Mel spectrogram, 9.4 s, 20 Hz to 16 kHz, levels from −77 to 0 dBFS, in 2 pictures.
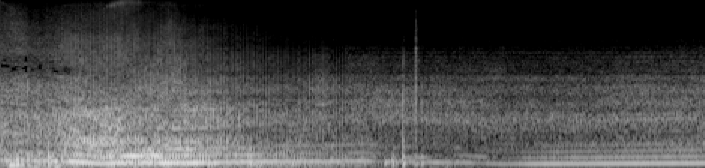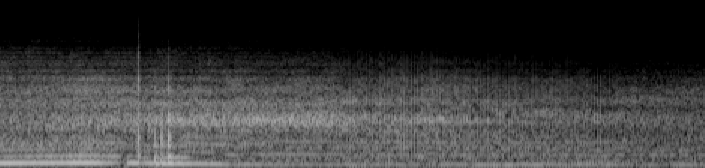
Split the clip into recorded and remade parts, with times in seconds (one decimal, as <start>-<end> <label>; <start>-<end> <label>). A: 0.0-0.4 recorded; 0.4-2.3 remade; 2.3-7.0 recorded; 7.0-8.8 remade; 8.8-9.4 recorded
